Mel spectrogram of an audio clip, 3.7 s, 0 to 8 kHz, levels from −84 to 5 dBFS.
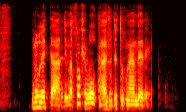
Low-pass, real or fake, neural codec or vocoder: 7.2 kHz; fake; codec, 44.1 kHz, 1.7 kbps, Pupu-Codec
